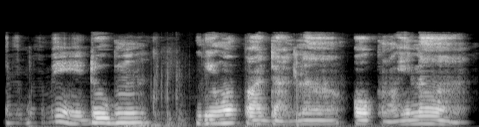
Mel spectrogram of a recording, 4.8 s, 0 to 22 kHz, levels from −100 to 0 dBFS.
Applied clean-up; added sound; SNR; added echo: neural mask model DeepFilterNet 3.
